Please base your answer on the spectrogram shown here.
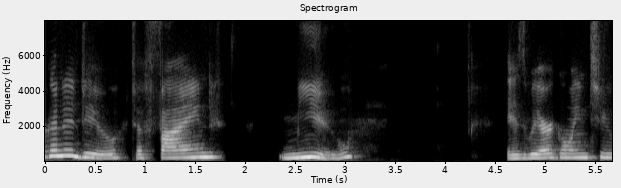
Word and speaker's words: mu: So this is pronounced mu. It's fun to say.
